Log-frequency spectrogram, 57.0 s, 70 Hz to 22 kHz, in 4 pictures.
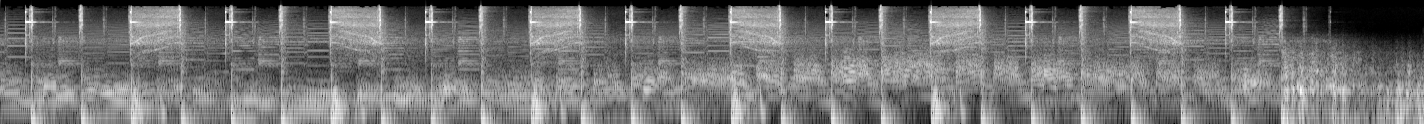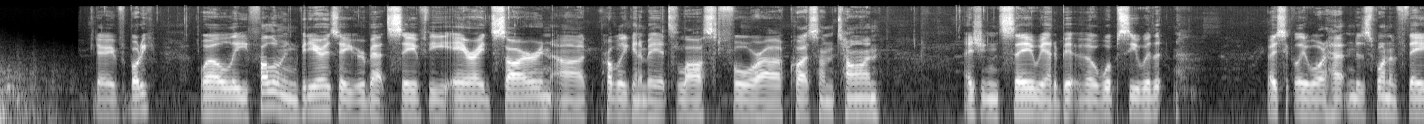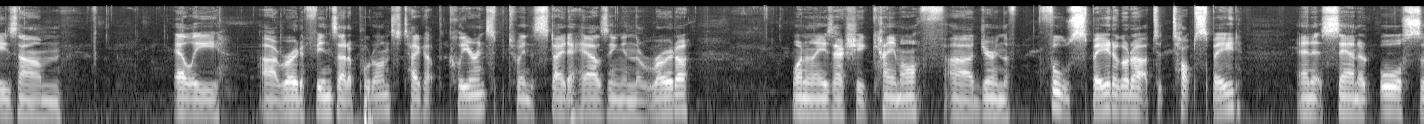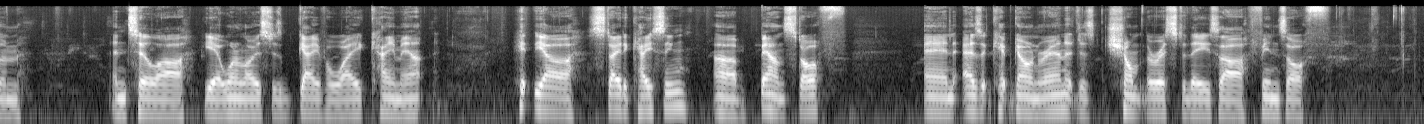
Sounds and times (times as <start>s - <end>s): Speech: 15.2s - 23.1s, 23.8s - 35.4s, 36.2s - 47.1s, 47.8s - 51.2s, 51.8s - 56.9s.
